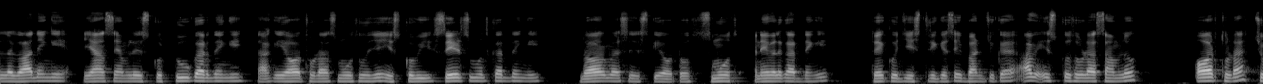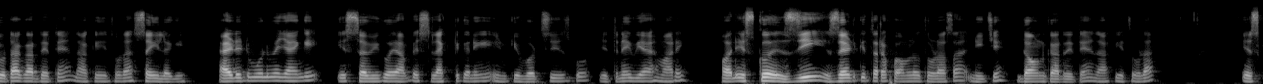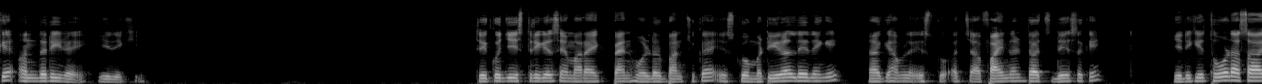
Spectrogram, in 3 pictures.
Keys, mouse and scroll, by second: 0.2 middle click, 1.9 click, 3.7 right click, 6.0 click, 7.3 click, 8.0-8.7 middle drag, 9.2 click, 9.9-10.2 drag, 10.4-11.0 middle drag, 11.6-12.1 middle drag, 13.2 KP_1, 14.4 Tab, 16.9 click, 17.8-19.3 drag, 20.6 g, 25.0 click, 25.4 Tab, 25.8 middle click, 26.6 scroll up 2, 27.0-27.8 middle drag, 27.8 scroll down 1, 28.0-29.8 middle drag, 29.8-30.2 scroll down 2, 30.2-30.9 middle drag, 31.2 click, 31.6-32.7 middle drag, 33.0-33.5 middle drag, 33.8-34.3 scroll down 2, 34.3 middle click, 34.8 scroll up 2, 35.3-35.7 shift+middle drag, 35.9-36.6 middle drag, 37.0-37.4 shift+middle drag, 37.6-37.8 scroll up 1.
